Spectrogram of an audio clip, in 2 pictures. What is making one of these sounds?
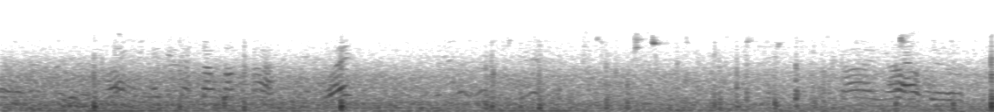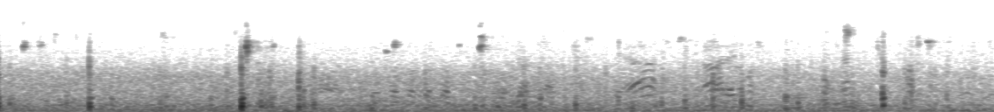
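A basketball bounces on an outdoor court.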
